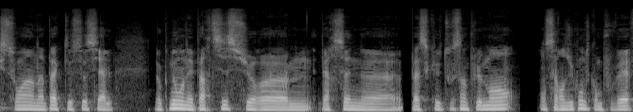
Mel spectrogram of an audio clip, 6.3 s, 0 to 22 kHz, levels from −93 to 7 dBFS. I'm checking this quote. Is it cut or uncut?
cut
